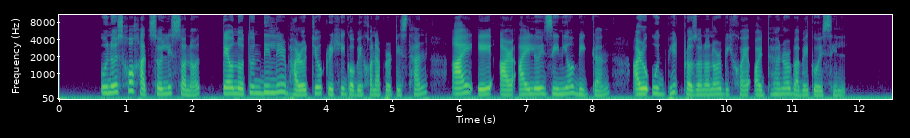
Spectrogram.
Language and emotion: Assamese, neutral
